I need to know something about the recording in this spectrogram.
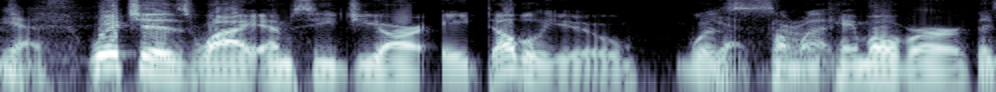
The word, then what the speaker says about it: McGrath: so our name is m-c-g-r-a-t-h in ireland that's pronounced mcgraw but most people say mcgrath would you agree most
